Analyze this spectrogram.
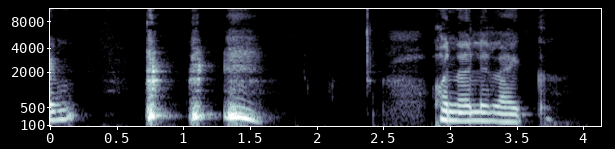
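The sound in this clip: Throat clearing from someone with something caught in the throat: several short, rough bursts, then, after a pause, a longer strained voiced sound.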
